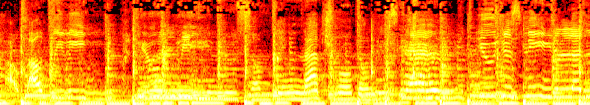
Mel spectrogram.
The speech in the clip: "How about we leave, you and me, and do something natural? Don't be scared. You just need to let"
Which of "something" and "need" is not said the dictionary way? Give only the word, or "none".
none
